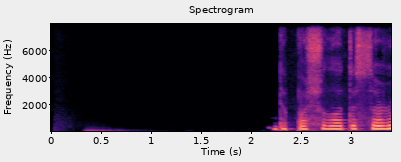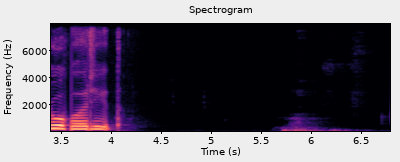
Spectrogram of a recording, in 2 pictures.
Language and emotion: Russian, angry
